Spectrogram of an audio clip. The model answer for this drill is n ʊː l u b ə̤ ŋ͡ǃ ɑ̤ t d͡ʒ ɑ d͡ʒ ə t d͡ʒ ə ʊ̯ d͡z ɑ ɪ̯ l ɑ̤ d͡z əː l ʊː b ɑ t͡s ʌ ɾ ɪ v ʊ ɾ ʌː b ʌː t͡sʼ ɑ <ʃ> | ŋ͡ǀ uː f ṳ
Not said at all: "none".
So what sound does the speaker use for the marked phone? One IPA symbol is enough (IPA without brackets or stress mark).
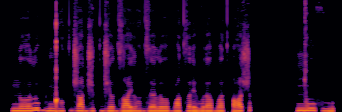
ʃ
